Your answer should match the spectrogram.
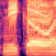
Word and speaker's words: Niko: Like I said, my name's Nico, and that's spelled N-I-K-O. And the Bank of Cardiff is spelled C-A-R-D-I-F-F, as in Frank, so it's like car and then different.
